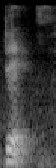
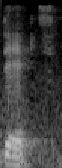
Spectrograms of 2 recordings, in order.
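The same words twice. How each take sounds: First: The B is silent. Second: The B is sounded. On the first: The speaker calls it right. "but debt" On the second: The speaker calls it wrong. "it's not debt"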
